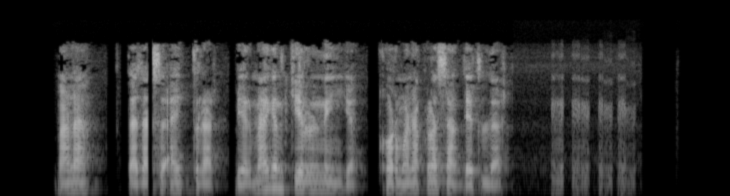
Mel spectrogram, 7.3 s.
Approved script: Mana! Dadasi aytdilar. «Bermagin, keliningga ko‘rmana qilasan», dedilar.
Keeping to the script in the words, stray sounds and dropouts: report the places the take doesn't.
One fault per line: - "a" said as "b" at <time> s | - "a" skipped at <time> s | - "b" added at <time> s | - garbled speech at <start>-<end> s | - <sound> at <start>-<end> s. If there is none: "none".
- dropout at 1.5-1.5 s
- laugh at 5.5-6.4 s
